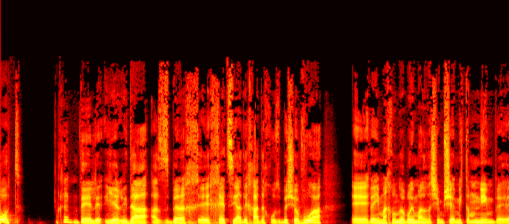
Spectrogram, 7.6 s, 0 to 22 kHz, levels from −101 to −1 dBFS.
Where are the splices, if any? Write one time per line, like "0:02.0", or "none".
0:05.5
